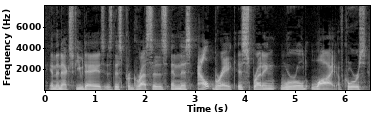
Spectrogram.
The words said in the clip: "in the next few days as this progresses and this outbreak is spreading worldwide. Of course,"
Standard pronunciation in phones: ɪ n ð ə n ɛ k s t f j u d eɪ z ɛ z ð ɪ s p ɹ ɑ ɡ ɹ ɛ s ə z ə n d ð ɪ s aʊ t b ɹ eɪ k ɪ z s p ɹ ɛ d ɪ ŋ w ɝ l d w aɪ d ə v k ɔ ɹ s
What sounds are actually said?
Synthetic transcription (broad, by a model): ɪ n ð ə n ɛ k s t f j u d eɪ z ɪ z ð ɪ s p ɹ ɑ ɡ ɹ ɛ s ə z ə n ð ɪ s aʊ t b ɹ eɪ k ɪ z s p ɹ ɛ d ɪ ŋ w ɝ l d w aɪ d ə v k ɔ ɹ s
